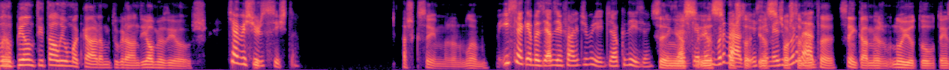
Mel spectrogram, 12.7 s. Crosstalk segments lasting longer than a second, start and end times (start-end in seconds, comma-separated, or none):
8.7-10.9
